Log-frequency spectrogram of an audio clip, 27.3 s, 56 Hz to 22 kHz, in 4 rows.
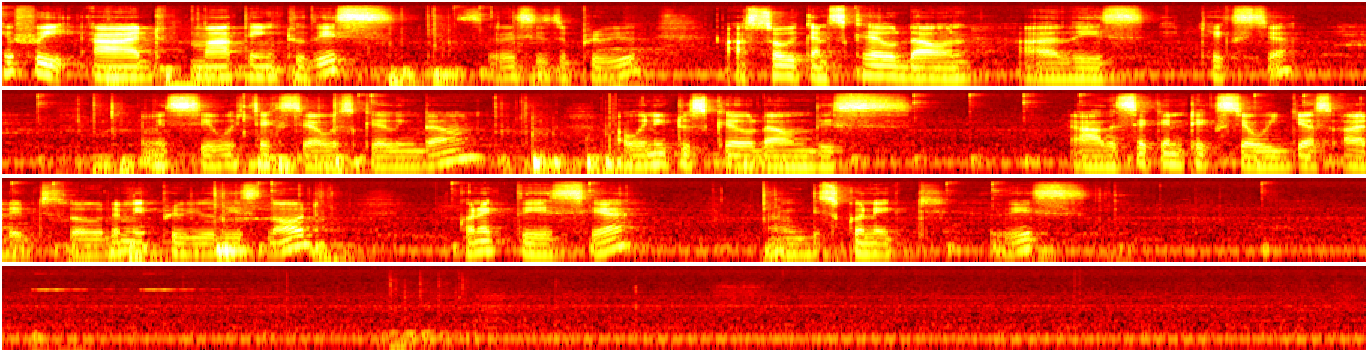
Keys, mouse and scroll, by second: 1.0 ctrl+t, 2.3 ctrl+shift+click, 5.2-8.6 drag, 7.4 ctrl+z, 11.6-12.2 drag, 13.1 click, 14.9 ctrl+shift+click, 15.9-27.2 drag, 18.9 `.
